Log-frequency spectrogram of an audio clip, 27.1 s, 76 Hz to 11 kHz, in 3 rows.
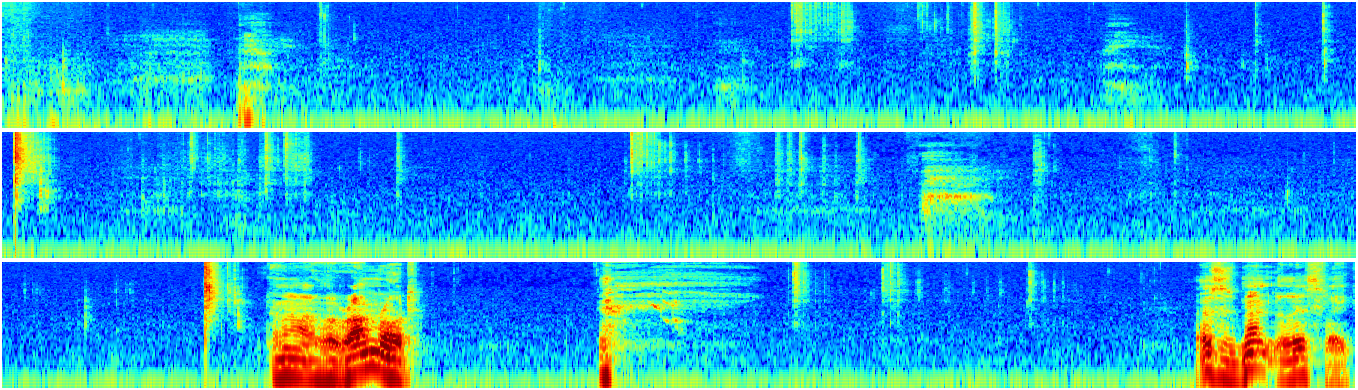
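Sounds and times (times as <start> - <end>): rifle clicks and rattles: 5.2 - 6.8, 13.2 - 14.8, 23.3 - 25.2.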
